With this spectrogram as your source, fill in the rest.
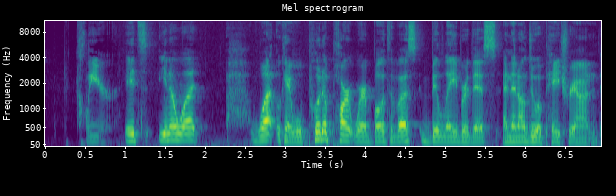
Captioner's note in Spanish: suspiro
